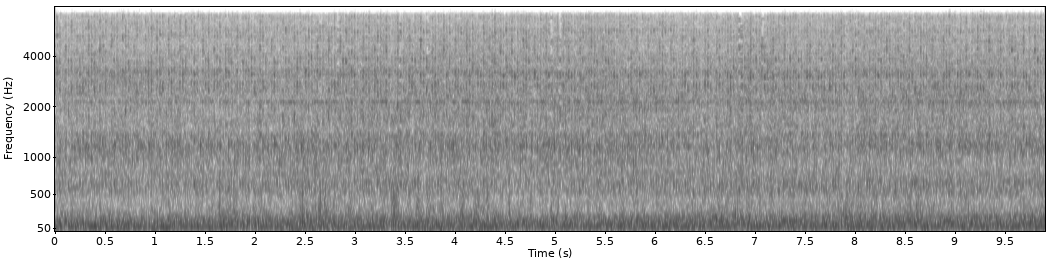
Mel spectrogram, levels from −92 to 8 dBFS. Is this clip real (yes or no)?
yes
